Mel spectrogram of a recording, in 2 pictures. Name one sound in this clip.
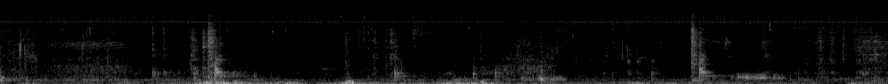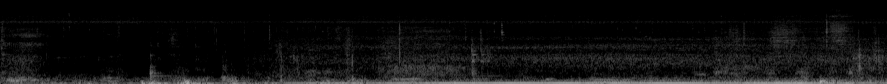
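Glowing charcoal crackles and hisses faintly.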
